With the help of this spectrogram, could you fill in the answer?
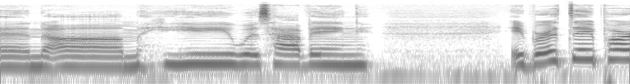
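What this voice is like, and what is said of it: Usual voice. Nothing is said of it.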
